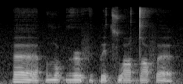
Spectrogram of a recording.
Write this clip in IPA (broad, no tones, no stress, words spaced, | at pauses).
ɜ | ðˤuɡʱə˞fe̤p ɪt͡swu dˤɪfɜ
